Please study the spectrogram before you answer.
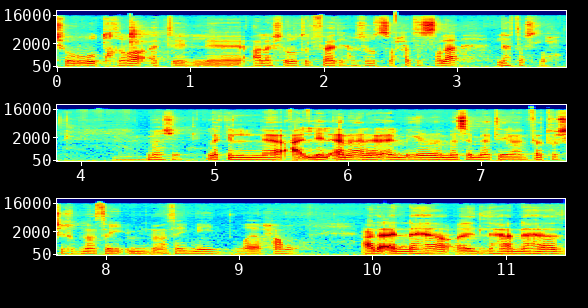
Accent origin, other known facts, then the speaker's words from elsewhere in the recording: Egypt; عندنا في مصر الضاء تنطق ظاء لا نخرج فيها اللسان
